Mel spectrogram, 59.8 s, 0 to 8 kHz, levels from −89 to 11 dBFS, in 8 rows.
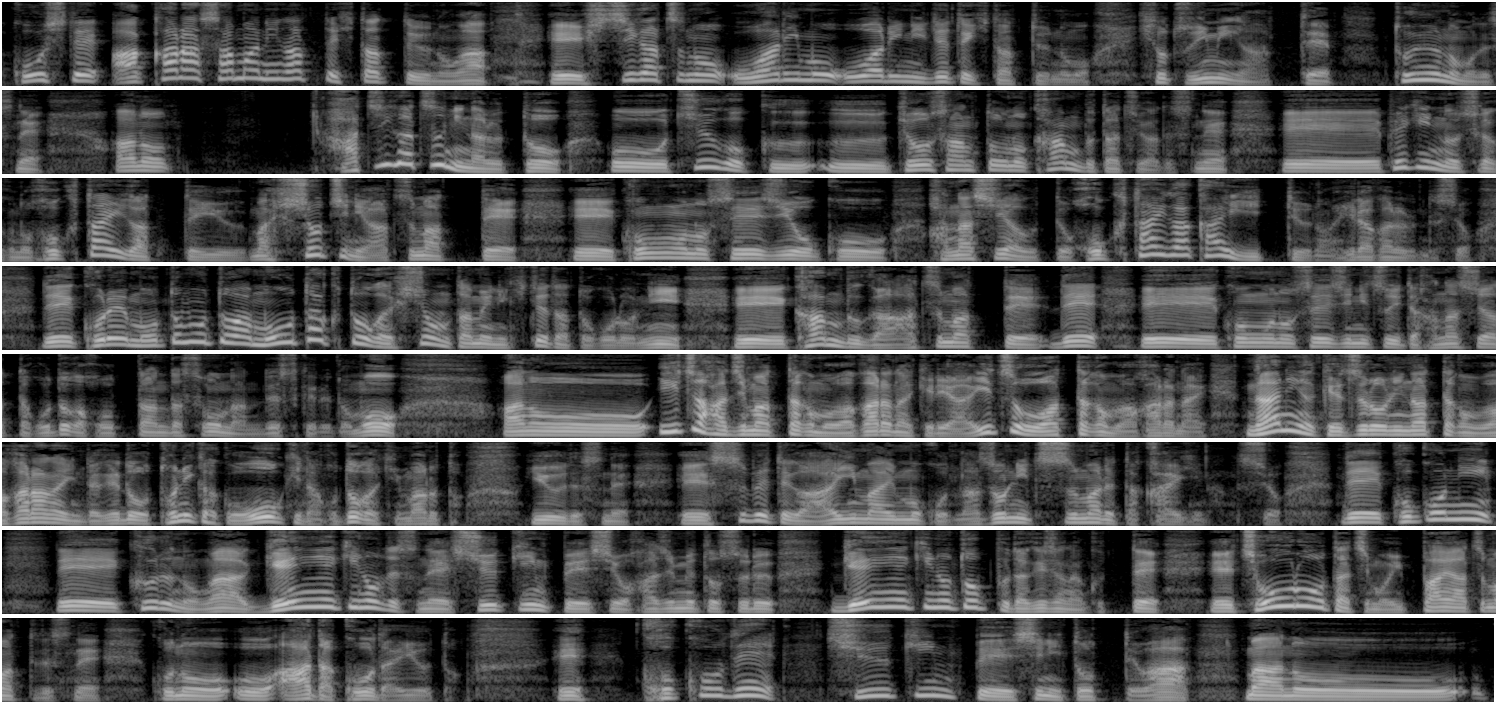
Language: Japanese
